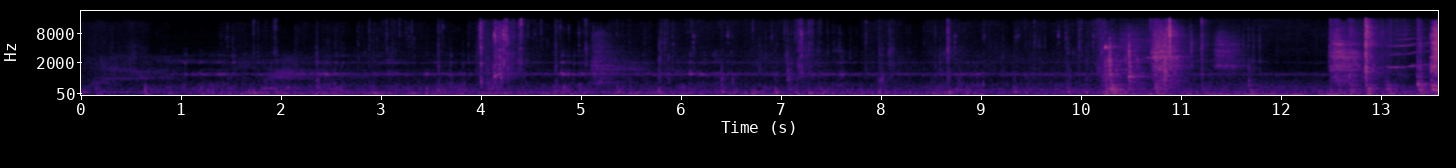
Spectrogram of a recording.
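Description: Footsteps thud on creaky wooden boards.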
